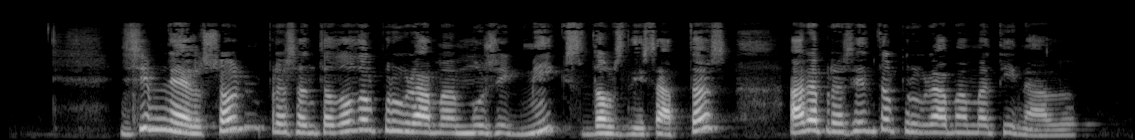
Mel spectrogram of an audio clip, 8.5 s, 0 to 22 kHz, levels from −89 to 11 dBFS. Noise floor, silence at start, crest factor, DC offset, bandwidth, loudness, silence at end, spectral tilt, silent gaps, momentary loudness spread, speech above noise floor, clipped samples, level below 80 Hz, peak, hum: -59 dBFS; 0.9 s; 20 dB; under 0.1%; 11.5 kHz; -22 LUFS; 0.45 s; -5.5 dB/octave; none; 12 LU; 37 dB; under 0.1%; -78 dBFS; -2 dBFS; none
